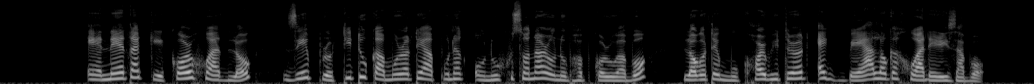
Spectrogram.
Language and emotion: Assamese, disgusted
